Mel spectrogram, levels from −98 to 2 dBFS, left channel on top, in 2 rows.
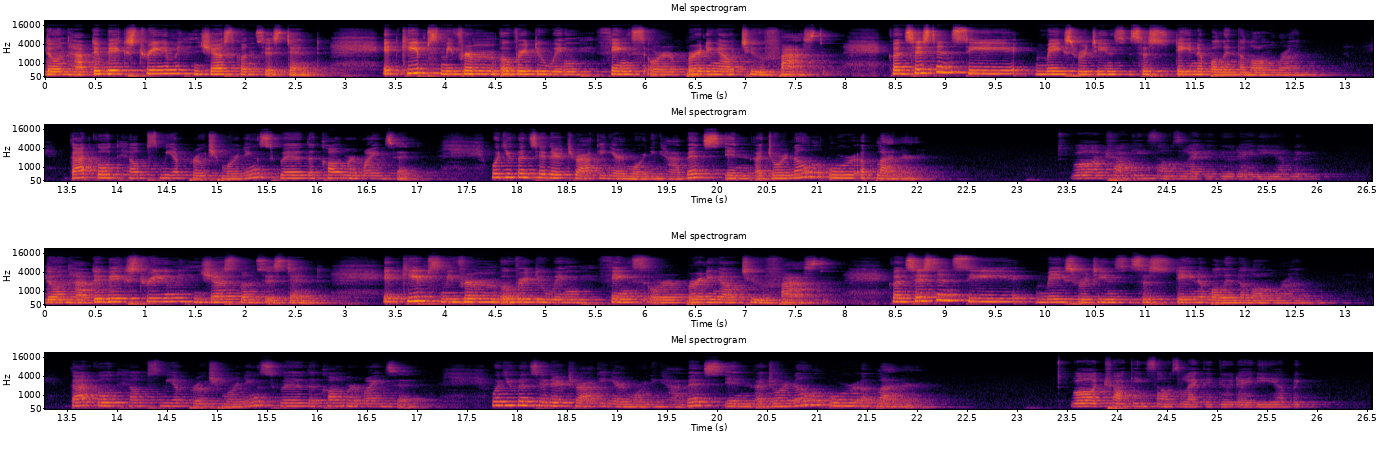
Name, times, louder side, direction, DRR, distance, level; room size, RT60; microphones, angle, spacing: voice 1, 0.0-7.7 8.0-12.7 13.6-16.9 17.3-22.0, left 3 dB, 40° left, 6 dB, 0.4 m, -29 dB
voice 2, 23.5-25.9, right 4 dB, 50° right, 3 dB, 0.4 m, -38 dB
3.1 x 2.5 x 3.9 m, 1.0 s
head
